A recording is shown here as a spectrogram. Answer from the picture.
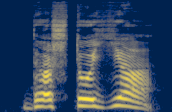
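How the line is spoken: Barked. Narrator (Russian): рявкнул он

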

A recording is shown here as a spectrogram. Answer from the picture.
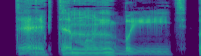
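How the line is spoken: Grumbling under breath. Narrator (Russian): проворчала она себе под нос

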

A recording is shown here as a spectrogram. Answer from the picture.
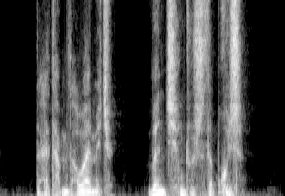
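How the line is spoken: Low commanding. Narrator (Chinese): 低声命令

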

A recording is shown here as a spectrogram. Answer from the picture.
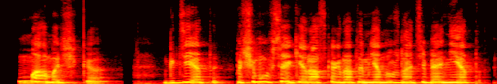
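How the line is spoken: Sobbing. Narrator (Russian): говорил он, рыдая

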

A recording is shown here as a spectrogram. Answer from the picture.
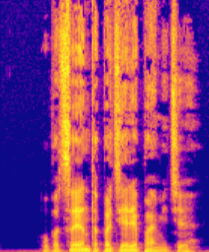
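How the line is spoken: Quiet report. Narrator (Russian): тихо сообщил санитар

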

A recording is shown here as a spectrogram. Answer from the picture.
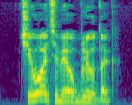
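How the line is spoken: Shouted. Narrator (Russian): крикнул Андрей

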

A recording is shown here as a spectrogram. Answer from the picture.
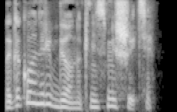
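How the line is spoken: Scornful snort. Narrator (Russian): фыркнула Атом

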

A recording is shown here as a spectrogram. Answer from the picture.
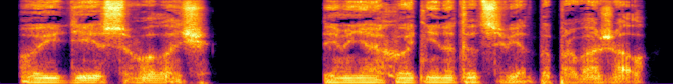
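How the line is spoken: Hoarse wheeze. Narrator (Russian): Просипел Бобков

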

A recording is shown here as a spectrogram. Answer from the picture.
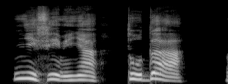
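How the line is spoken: Ringing shout. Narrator (Russian): выкрикнул он звенящим голосом

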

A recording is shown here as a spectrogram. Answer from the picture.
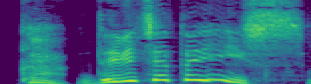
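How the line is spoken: Exclaiming. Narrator (Russian): воскликнула Мэриан

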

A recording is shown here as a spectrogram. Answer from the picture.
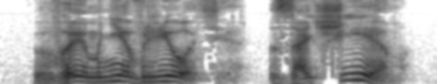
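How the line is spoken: Hissing. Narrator (Russian): прошипел он

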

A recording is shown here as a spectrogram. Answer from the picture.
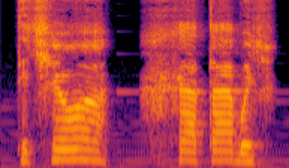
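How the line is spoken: Indignant wheeze. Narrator (Russian): возмущенно просипел Мимар

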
